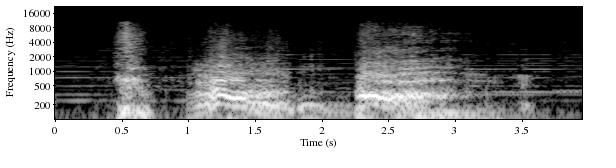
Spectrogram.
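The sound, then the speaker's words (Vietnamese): A tiger roar sound effect, for a phantom red tiger, comes as a few loud, rough, growling bursts, the longer ones swelling and trailing off, with no talking. “hư ảnh một con mãnh hổ màu đỏ xuất hiện bên ngoài loa, ngửa mặt lên trời gầm lớn một tiếng, uy vũ vô cùng.”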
